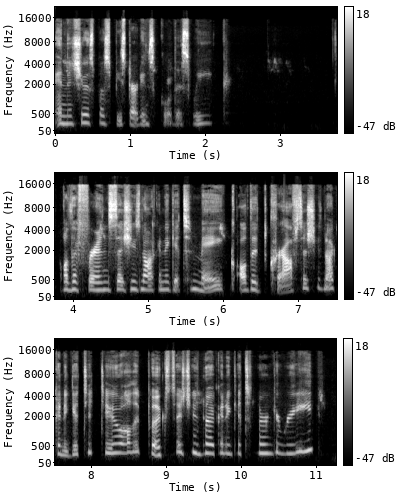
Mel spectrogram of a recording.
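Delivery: tearful voice, fighting off crying, holding back tears. Speaker tells viewers about a missing little girl, holding back tears. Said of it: "I'm trying not to cry".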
